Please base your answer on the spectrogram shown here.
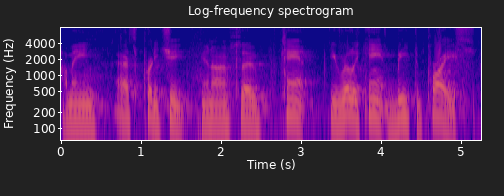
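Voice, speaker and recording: A middle-aged Southern man drawls through a tractor how-to in an easygoing, unhurried way. His voice sits a little high for a man, and he wanders and restarts with plenty of "um"s and "you know"s. He is heard outdoors under a shelter, a few steps from the camera. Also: darkish tone. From Virginia, US. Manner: rambling, folksy, many fillers and restarts. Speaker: tractor vlogger. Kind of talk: casual how-to vlog.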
